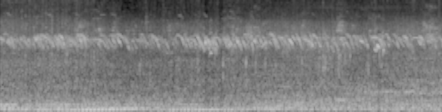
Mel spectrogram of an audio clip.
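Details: Numerous chicken chicks cheeping at once, a continuous shrill wash of high peeps with a low rumble in the background.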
